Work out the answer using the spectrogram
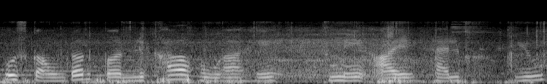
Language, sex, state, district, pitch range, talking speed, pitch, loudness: Hindi, female, Madhya Pradesh, Dhar, 160-180 Hz, 120 wpm, 165 Hz, -19 LUFS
